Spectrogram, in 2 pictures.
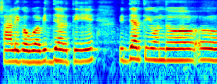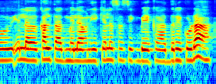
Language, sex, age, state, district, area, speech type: Kannada, female, 60+, Karnataka, Udupi, rural, spontaneous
